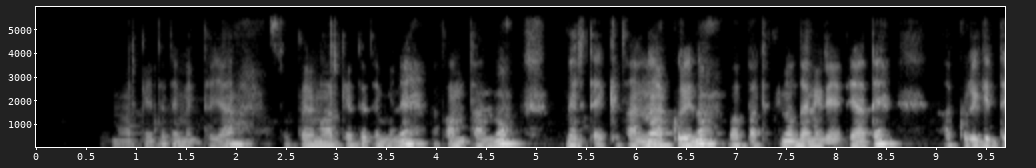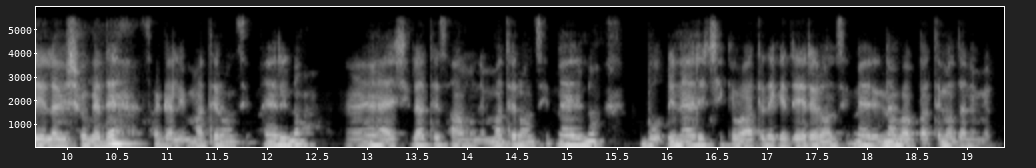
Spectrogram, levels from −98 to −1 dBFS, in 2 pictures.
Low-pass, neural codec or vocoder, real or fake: 5.4 kHz; autoencoder, 48 kHz, 128 numbers a frame, DAC-VAE, trained on Japanese speech; fake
